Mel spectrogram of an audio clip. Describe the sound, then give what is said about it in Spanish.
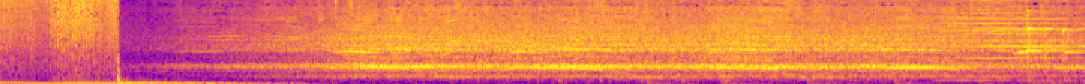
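A huge stadium crowd at FC Barcelona's Camp Nou roars in a sustained ovation for Lionel Messi, a dense wall of cheering and shouting that swells and holds steady for several seconds after a brief burst of noise at the start. “Esto que estamos oyendo, Sebastián, es una ovación de todo el Camp no a Messi.”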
